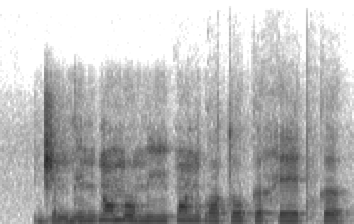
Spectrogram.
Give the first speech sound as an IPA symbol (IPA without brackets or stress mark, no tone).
d͡ʒ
